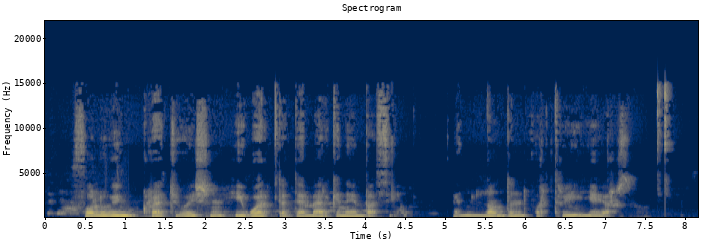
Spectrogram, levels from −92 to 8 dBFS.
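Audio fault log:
1.05–8.17 s, channel delay (comb filtering): the speech turns hollow and phasey. One channel lags the other by roughly a tenth of a millisecond, which fits a few-sample offset. Summed to mono, shared content cancels at evenly spaced frequencies, the first notch near 5 kHz.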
